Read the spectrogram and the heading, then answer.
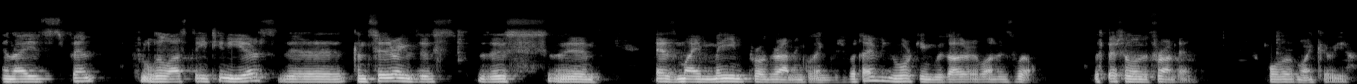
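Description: A middle-aged man from Ukraine with an Eastern European accent, giving halting, reflective, explanatory answers as an interview guest. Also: medium pitch, level tone, vocal fry, phone-quality sound. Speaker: guest, software developer.

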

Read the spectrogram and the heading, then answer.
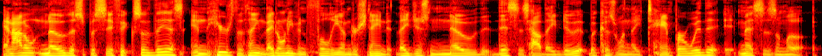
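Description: A man's voice: on the low side, brisk, few pauses, no room sound, studio quality. A man, co-hosting a podcast, reading a news story aloud and often tripping over names. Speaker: podcast co-host. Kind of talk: casual chat, reading a news article aloud.

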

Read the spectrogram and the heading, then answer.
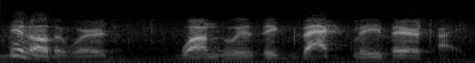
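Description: An actor playing a fussy, formal club interviewer in an old radio comedy, explaining things patiently. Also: male voice, low voice, normal speed, close to an everyday voice. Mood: formal, helpful. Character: officious, fussy male social club interviewer. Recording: scratchy old radio broadcast, narrow band.

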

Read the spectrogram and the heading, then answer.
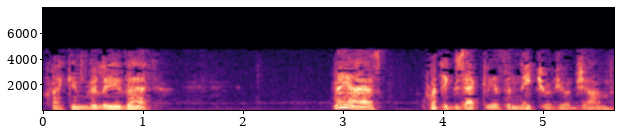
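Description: Curious gentleman, very animated intonation. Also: lowish voice, normal speed. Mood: polite, curious. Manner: polite, inquisitive, earnest. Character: curious, courteous gentleman traveller visiting a signalman. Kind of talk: 1940s radio horror drama acting. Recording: muffled, noisy 1940s radio recording.

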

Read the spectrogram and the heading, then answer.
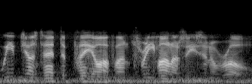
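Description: Faintly noisy vintage radio recording, man acting urgent male executive, emphatic, medium pitch. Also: expressive, quick pace, lo-fi sound, close to an everyday voice. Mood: grave, urgent. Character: urgent male insurance executive calling an investigator. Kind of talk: 1950s radio drama acting.

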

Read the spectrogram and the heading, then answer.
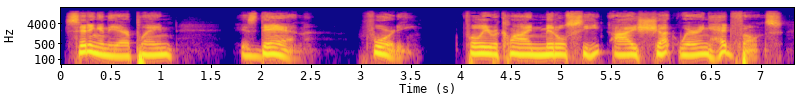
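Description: A man's voice: a little high, measured pace, no echo, clean studio sound. A man hosting a podcast, talking casually and narrating a script. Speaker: podcast host and writer.

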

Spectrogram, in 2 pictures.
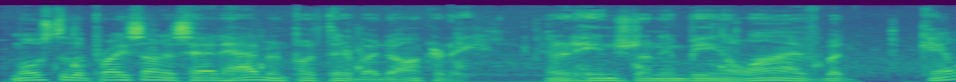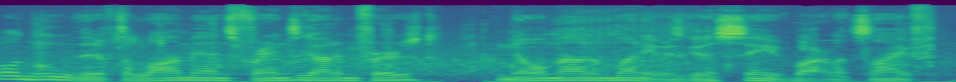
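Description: A man narrating a western horror story in a measured, steady way. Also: low-pitched, slight background noise.

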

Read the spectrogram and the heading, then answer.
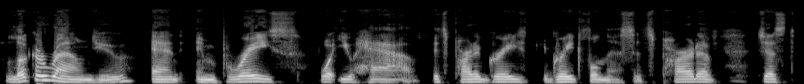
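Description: Calm reflective man, dry sound. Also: medium pitch, dry recording. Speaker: podcast guest. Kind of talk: interview storytelling.

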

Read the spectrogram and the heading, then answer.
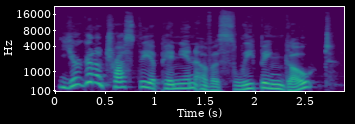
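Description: An actress playing an incredulous, sardonic person being questioned in a comic audio drama. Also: female voice, on the low side, wildly swooping pitch, moderate pace, darkish tone, dry recording. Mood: sardonic disbelief. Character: incredulous, sceptical interview subject facing a polygraph. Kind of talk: comedic audio drama acting.

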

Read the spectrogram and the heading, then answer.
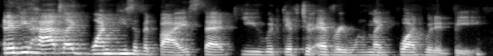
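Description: A woman's voice: sits low, animated, moderate pace, a bit bright. A woman hosting a casual interview, often giving short agreeing replies and giggling, speaking English as a second language. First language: not English. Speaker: host.

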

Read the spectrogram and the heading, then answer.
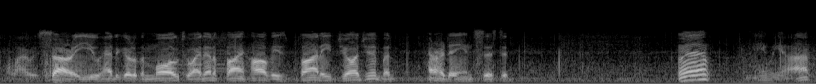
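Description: An American actor playing a wisecracking, cool-headed amateur sleuth in a breezy, insistent 1940s radio style. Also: male voice, sits low, expressive, fairly quick. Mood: gentle, teasing. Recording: muffled, noisy old radio recording.

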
